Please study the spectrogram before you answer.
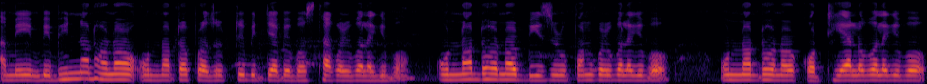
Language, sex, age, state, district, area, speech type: Assamese, female, 60+, Assam, Dhemaji, rural, spontaneous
